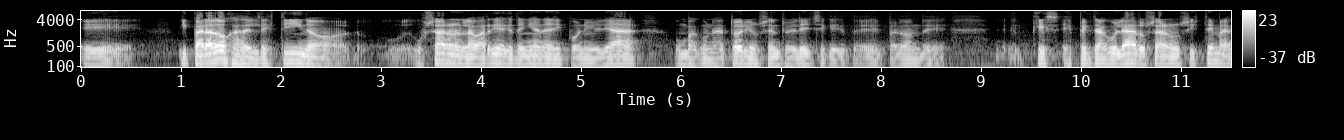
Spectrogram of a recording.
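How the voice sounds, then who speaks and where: Speaking in a Rioplatense accent, a man with a fairly low pitch and a bright, sharp tone talks at a moderate pace with ordinary pitch variation. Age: 60s. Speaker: doctor and former health official. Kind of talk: radio interview. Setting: radio studio.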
